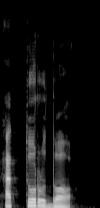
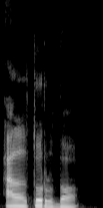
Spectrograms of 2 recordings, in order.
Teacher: At-turda itu boleh dibaca dengan mengidghamkan al kepada ta menjadi at-turda.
